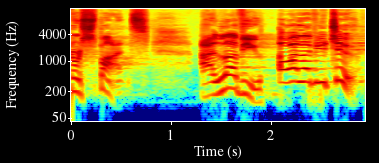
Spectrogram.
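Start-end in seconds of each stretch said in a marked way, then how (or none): 2.1-2.8 high-pitched mock sweetheart reply; sweet reply. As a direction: pitch it way up, answering a partner's "I love you". Models wife's usual loving reply.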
